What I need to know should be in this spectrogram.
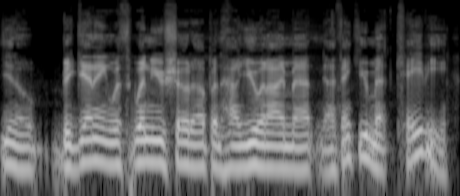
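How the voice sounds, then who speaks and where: A man's voice: lowish voice, fairly quick, dry recording, studio quality. A man hosting a podcast, joking and teasing his guest with playful asides. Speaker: podcast host. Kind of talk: casual interview chat.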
